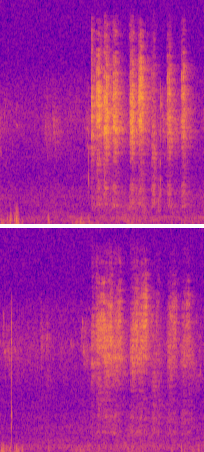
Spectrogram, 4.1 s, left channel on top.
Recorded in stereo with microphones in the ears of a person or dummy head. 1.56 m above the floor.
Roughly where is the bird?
Left.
